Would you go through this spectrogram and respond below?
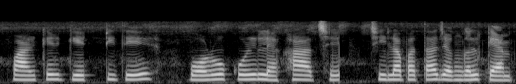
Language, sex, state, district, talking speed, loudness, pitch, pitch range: Bengali, female, West Bengal, Alipurduar, 125 wpm, -17 LUFS, 220 Hz, 210-230 Hz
